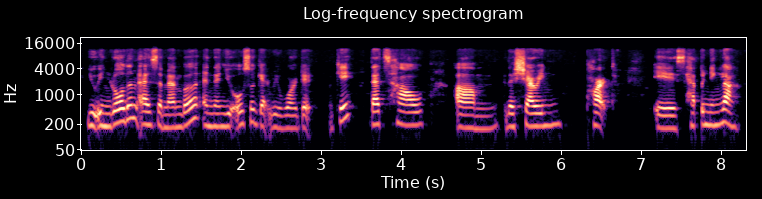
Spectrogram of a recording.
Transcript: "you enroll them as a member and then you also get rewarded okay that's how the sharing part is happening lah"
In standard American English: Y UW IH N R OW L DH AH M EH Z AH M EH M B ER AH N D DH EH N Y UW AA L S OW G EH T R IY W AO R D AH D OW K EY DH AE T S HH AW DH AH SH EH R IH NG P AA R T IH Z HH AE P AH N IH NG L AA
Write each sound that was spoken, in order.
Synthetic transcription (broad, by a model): Y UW IH N R OW L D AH M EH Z AH M EH M B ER AH N D EH N Y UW AA L S OW G EH T R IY W AO R D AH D OW K EY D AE T S HH AW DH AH SH EH R IH NG P AA R T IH S HH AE P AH N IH NG L AA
